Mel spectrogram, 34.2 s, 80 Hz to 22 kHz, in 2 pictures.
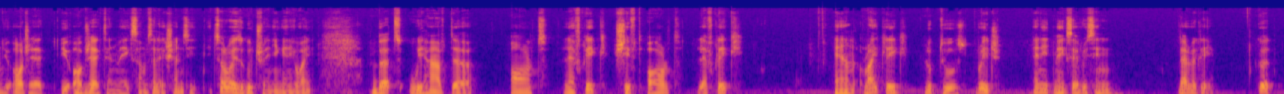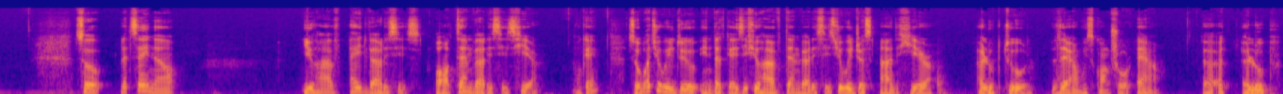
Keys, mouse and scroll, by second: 1.0 scroll down 1, 4.5-4.9 scroll up 1, 6.8 alt+click, 9.3 alt+shift+click, 10.0-11.5 middle drag, 11.5-13.8 right drag, 13.4-13.8 scroll down 1, 13.8-34.2 middle drag, 26.3 scroll up 1, 29.2 ctrl+r.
